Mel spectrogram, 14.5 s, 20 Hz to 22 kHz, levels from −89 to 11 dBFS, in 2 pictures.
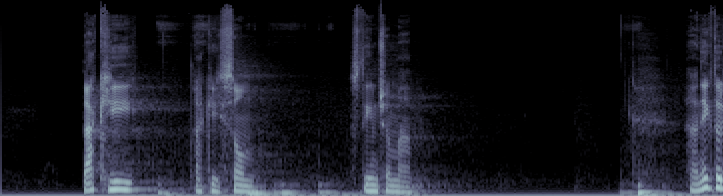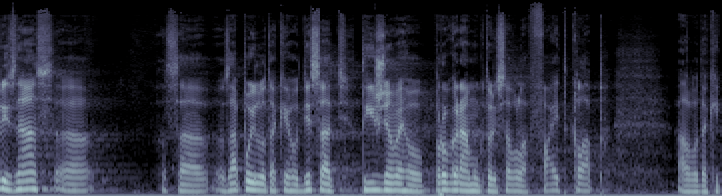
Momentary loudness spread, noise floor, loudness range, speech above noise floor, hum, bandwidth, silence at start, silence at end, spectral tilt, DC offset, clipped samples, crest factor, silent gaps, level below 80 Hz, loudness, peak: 17 LU; -67 dBFS; 9 LU; 45 dB; none; 19 kHz; 0.85 s; 0.05 s; -5 dB/octave; 2%; under 0.1%; 22 dB; none; -40 dBFS; -24 LUFS; -4 dBFS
